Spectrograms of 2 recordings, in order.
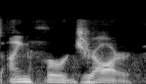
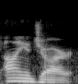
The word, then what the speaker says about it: Einherjar: On our first Limit Breaking News segment, or on one of our shows, I can't remember, we pronounced Einjar as Einherjar, which is very incorrect and very Midwestern USA way to say it. So it's actually Einjar, and I have to thank Arc Cipher from Titan who sent that in.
